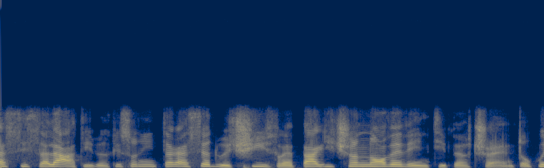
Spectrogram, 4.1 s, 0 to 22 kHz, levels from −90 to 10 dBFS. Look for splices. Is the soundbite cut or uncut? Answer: cut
